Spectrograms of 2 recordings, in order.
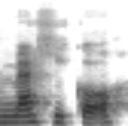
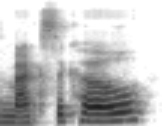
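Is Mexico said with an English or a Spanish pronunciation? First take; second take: Spanish; English. First: Mexico is said with a Spanish pronunciation. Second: Mexico is said with an English pronunciation. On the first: "I don't say" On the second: "in my normal English language"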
